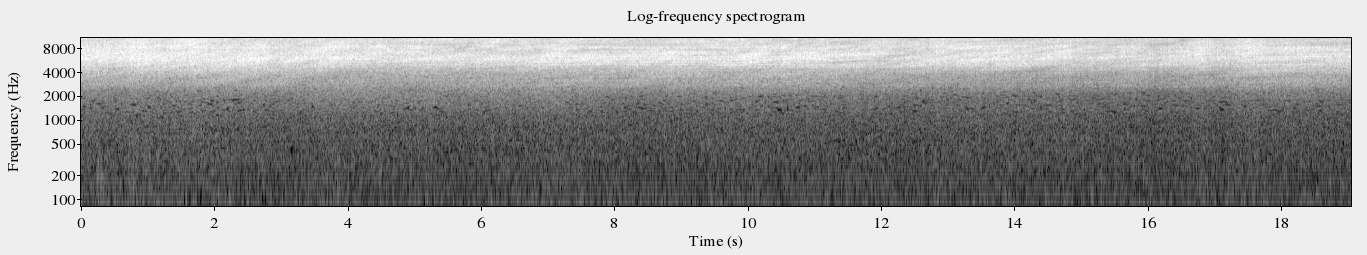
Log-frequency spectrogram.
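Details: Long, unbroken high hissing from a Crotalus oreganus rattlesnake, an even sizzling wash of sound that barely changes in strength from start to finish.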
